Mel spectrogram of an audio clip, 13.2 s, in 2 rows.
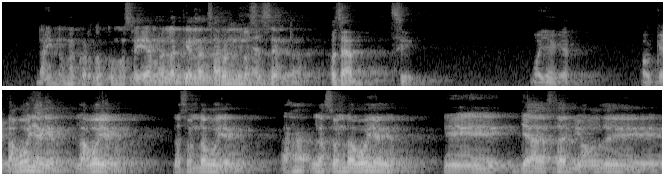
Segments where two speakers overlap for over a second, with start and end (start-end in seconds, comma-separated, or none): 1.4-2.6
